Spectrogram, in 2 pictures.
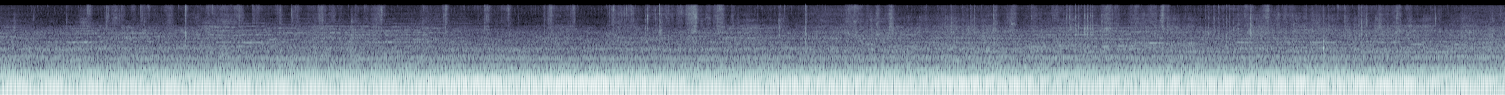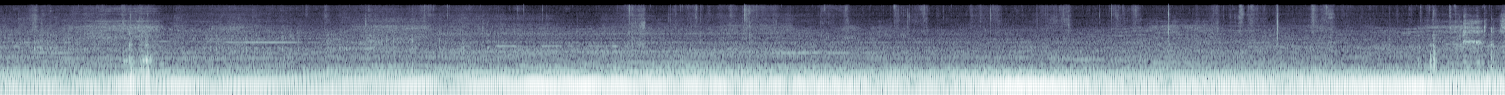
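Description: A machine running steadily with a low hum, swelling a little in level a few times.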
